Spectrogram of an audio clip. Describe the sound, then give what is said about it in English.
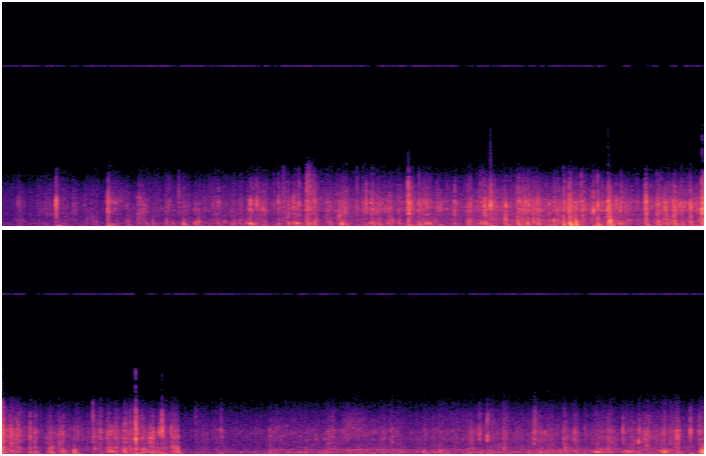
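Hooves of a horse and a led pony clop over ground as the riders descend a bluff toward a cabin. The footfalls are irregular and fairly quiet, denser in the first half, then lighter and sparser. “Later, Zanti and all of his gang ride to the bluff above the cabin. When I signal, you know what to do. Leading a pony, he descends.”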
